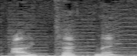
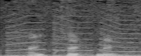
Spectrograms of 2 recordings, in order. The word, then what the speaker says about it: iTeknic: an opportunity they're called i technic i believe that's how it's pronounced high technique and if you guys notice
